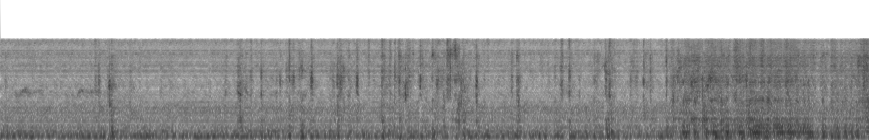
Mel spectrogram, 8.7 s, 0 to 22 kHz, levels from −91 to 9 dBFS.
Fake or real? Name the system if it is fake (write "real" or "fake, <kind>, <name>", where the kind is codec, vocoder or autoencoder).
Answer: fake, vocoder, HiFi-GAN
